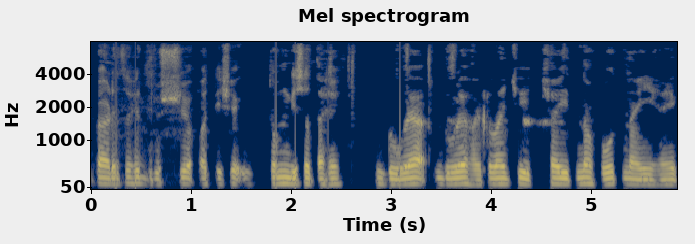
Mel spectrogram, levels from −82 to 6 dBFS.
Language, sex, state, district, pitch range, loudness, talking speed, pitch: Marathi, male, Maharashtra, Nagpur, 110-120 Hz, -19 LUFS, 155 wpm, 115 Hz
